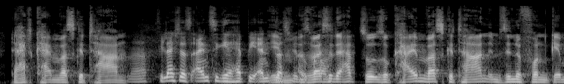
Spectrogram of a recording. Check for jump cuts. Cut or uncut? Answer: cut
